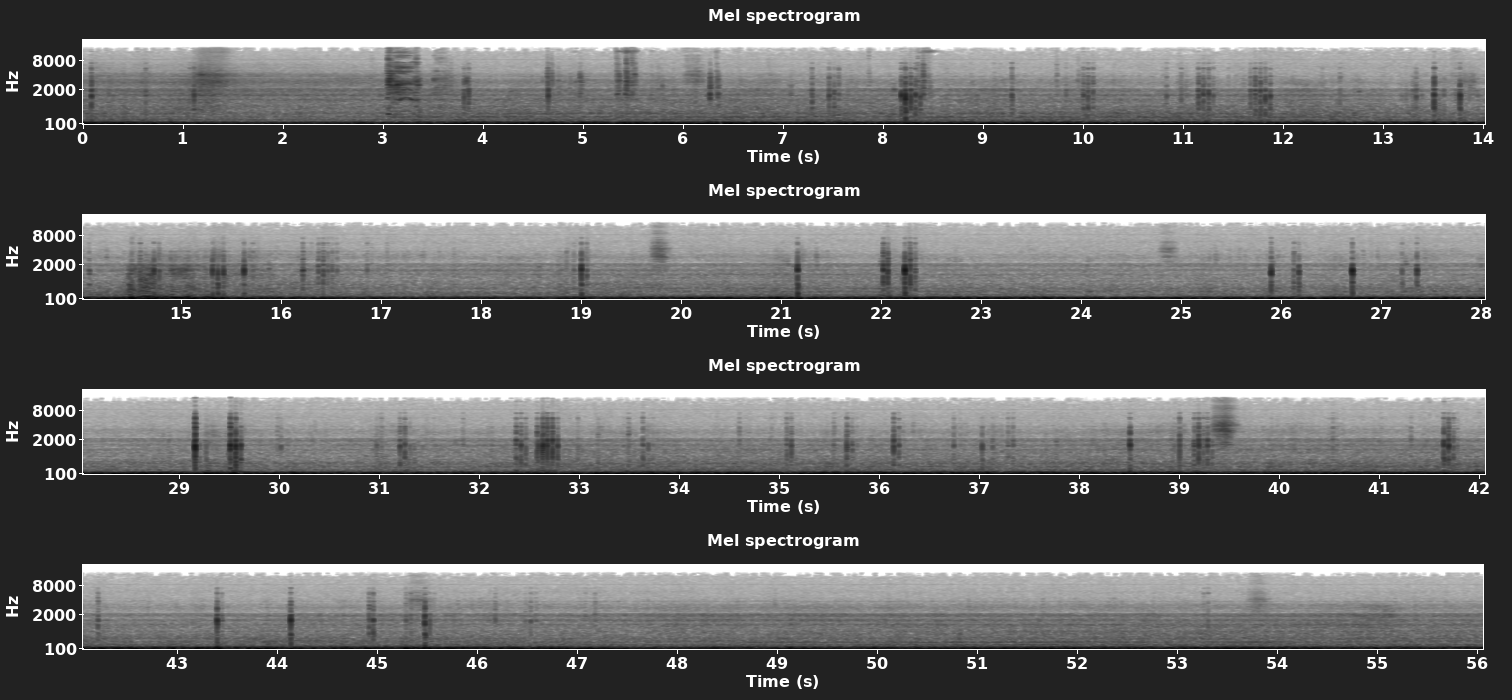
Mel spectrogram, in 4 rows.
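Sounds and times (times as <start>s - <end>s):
car engine and road rumble: 0.0s - 56.0s.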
